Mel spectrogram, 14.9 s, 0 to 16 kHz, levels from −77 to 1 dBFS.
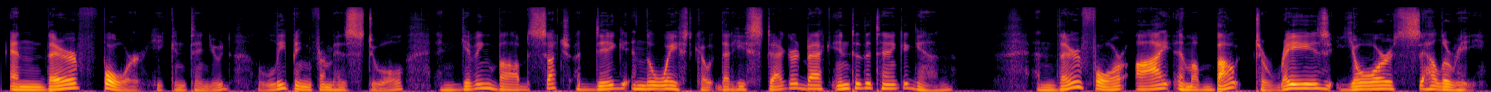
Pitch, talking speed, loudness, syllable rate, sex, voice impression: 125 Hz, 135 wpm, -20 LUFS, 4.1 syllables/s, male, masculine, adult-like, slightly refreshing, slightly calm, friendly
